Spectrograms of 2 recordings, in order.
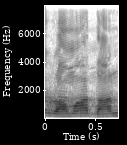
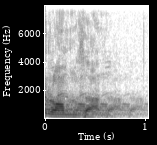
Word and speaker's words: রমাদান: এইজন্য আমরা রমাদান বলি আরবি ভাষায়। ওরা বলে রমজান।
